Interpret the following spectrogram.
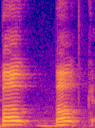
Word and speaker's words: Boke: he said Boke as in bone, I got it.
